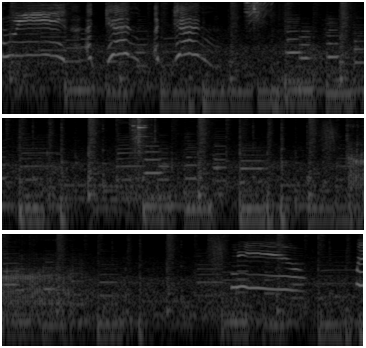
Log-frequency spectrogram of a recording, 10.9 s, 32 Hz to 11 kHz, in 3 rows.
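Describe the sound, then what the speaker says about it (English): Toy cat meowing when its head is pressed in the game Persona 5 Royal, with a few distinct, fairly loud meows spread over the span, accompanied by game sounds and background music. "It meows when you press on its head."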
